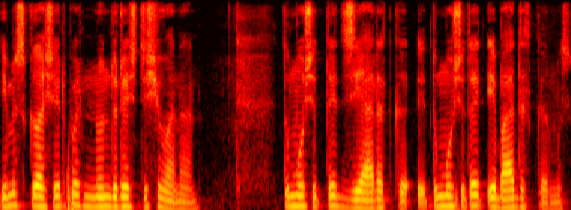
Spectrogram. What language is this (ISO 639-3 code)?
kas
